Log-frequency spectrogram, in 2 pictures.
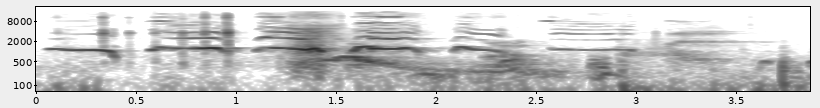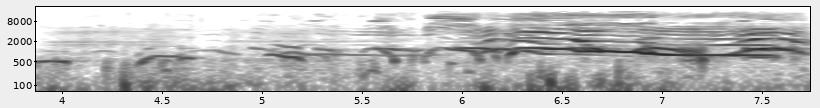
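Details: Six-week-old white Alaskan Malamute puppies from one litter give high, thin whines and yips, several overlapping into a squealing chorus.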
